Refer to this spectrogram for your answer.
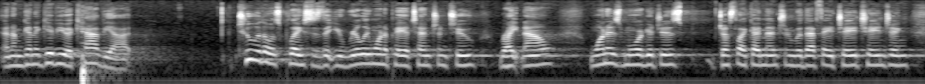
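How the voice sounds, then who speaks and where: Animated and fairly quick, the speech comes with a New England accent and long, frequent pauses. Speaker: real estate executive and keynote speaker. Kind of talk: conference keynote speech. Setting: stage with audience.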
